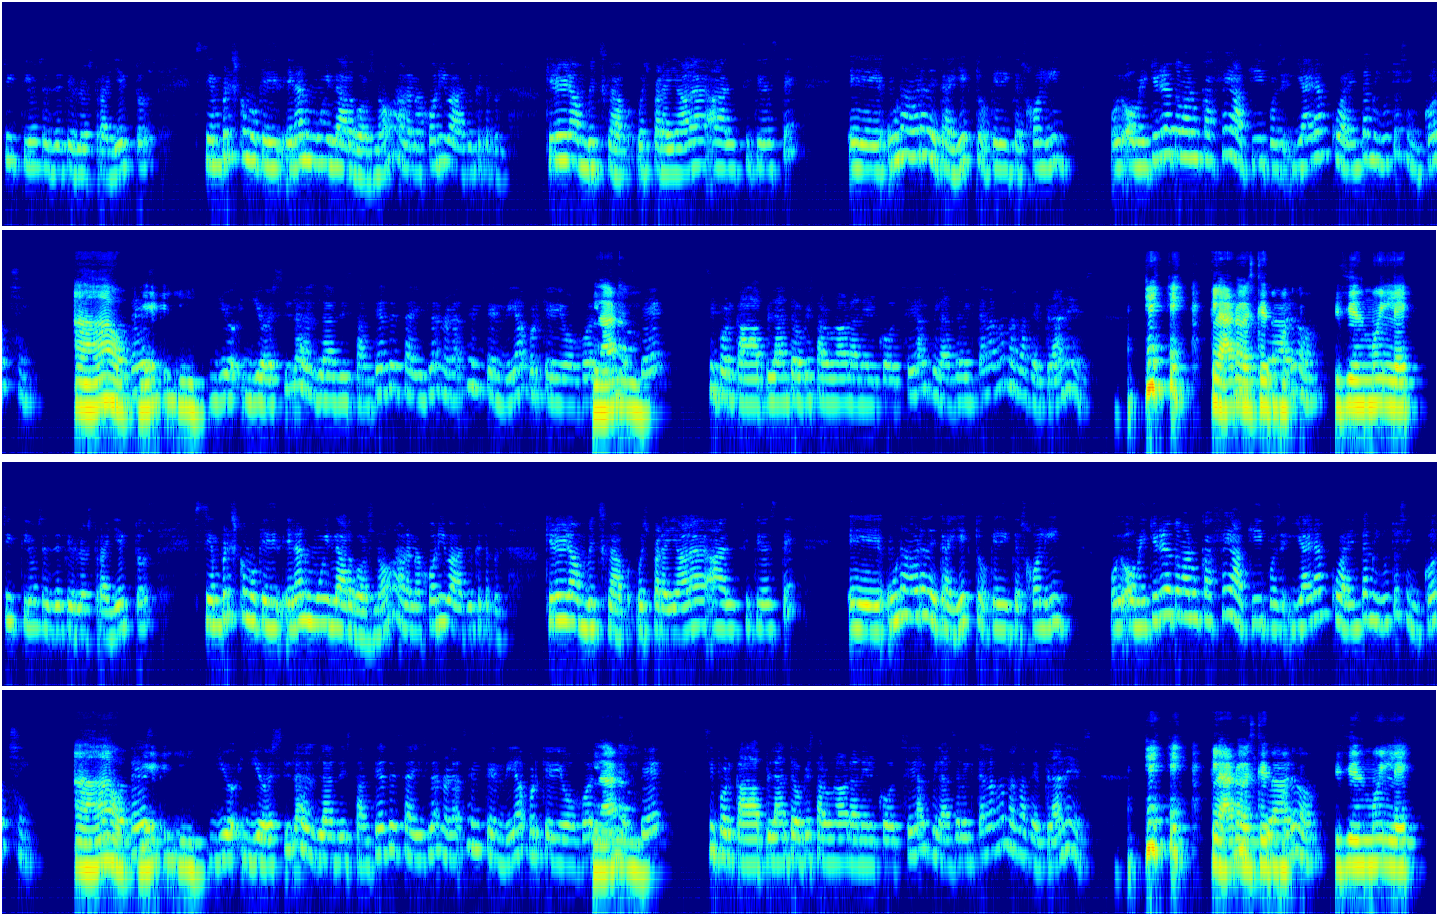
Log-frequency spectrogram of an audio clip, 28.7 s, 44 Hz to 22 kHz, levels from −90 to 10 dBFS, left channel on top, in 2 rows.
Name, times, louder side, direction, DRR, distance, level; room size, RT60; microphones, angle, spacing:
voice 1, 0.0-1.5 2.0-5.0 5.4-7.9 8.5-10.6 11.1-14.7 15.3-20.9 21.4-25.2 26.6-27.5, right 3 dB, 90° right, 0.7 m, -40 dB
voice 2, 15.1-16.4 20.3-20.8 25.8-27.2 27.7-28.4, left 3 dB, 25° left, 0.4 m, -31 dB
2.5 x 2.4 x 2.5 m
head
